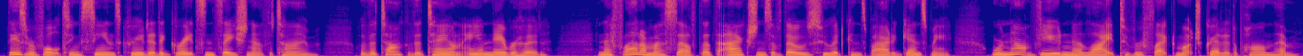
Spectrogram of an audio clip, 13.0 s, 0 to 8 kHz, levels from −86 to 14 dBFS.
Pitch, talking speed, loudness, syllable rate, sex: 200 Hz, 200 wpm, -20 LUFS, 5.7 syllables/s, female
